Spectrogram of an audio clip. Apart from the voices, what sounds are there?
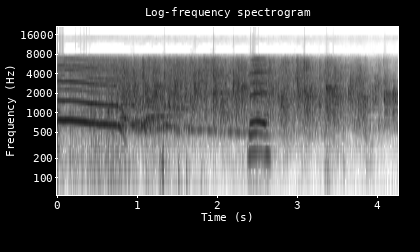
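audience applause at a lecture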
